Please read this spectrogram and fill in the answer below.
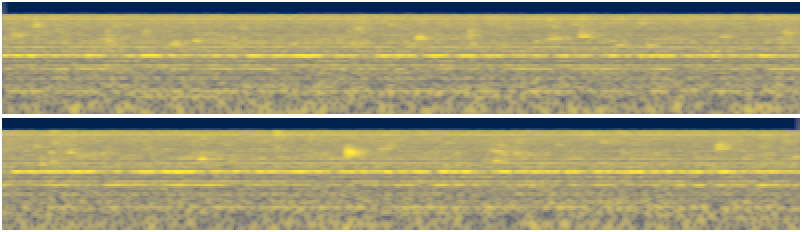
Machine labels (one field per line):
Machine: pump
